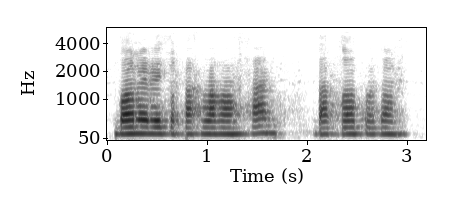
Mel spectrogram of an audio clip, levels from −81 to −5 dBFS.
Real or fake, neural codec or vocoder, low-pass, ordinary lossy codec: fake; codec, 44.1 kHz, 1.7 kbps, Pupu-Codec; 5.4 kHz; AAC, 48 kbps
